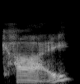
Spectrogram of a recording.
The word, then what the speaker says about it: chi: Greek pronunciation of Christ and the letter that makes the cut sound is written as a big X and that X is named Kai and then the sound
